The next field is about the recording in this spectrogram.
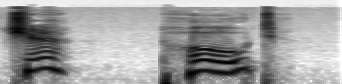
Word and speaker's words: Chipotle: So it's Chipotle. That's the emphasis is on pote. – Chipotle. – Chipotle.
